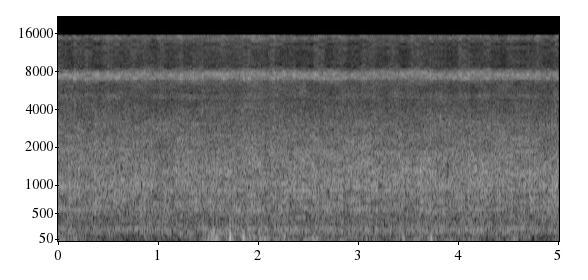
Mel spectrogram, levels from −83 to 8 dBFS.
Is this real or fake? fake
